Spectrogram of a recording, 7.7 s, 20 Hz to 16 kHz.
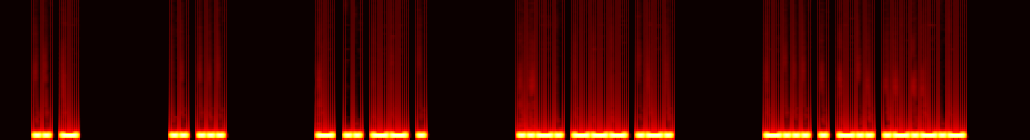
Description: Morse code, heard as a keyed tone, about 34 wpm, 700 Hz. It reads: IT IS TIME FOR BED.
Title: 3x Word-Spacing - Sentences from Top 500 Words - 35wpm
